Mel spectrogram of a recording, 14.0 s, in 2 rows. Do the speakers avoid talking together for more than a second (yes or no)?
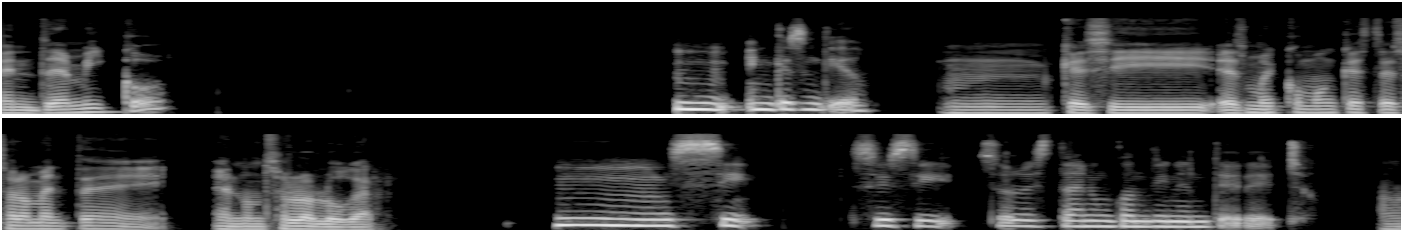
yes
